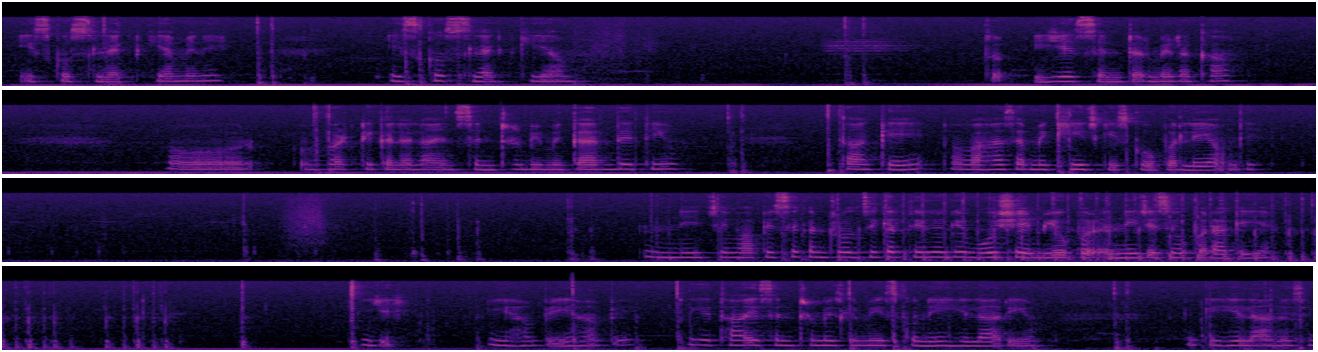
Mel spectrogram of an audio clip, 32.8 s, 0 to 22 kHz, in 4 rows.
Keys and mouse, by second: 10.3 click, 12.9 click, 15.7 Up, 19.4 ctrl+z, 29.0 click, 32.7 ctrl+-.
